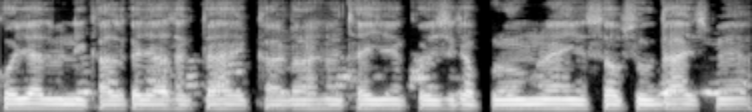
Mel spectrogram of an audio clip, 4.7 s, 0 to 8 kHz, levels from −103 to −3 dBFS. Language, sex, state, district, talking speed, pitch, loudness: Hindi, male, Bihar, Vaishali, 255 wpm, 115 Hz, -14 LUFS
